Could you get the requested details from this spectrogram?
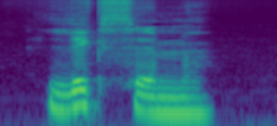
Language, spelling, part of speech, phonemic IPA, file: French, lexème, noun, /lɛk.sɛm/, LL-Q150 (fra)-lexème.wav
- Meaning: lexeme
